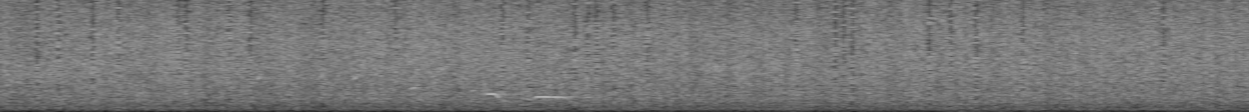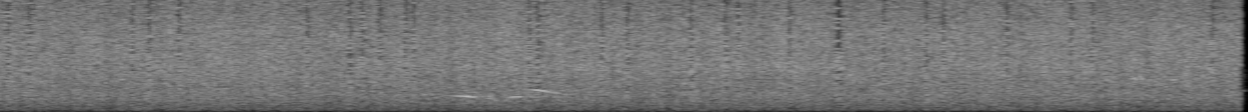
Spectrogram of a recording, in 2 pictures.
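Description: Steady rushing noise with two brief high chirps, one about two and a half seconds in and one about eight and a half seconds in.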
